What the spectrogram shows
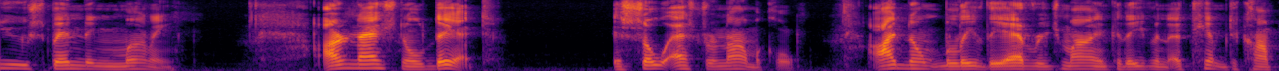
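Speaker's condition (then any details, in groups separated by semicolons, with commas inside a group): Cerebral palsy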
